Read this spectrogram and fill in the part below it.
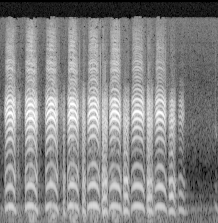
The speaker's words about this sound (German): der kleine Affe, was sagte der eben? Ja, der, der Kleine, der ist mit den anderen nicht einverstanden.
